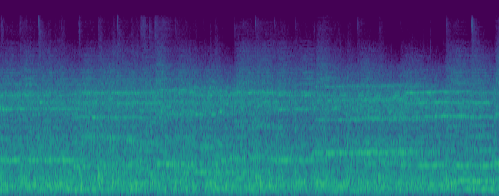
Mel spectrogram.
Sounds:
Music, Sound effect

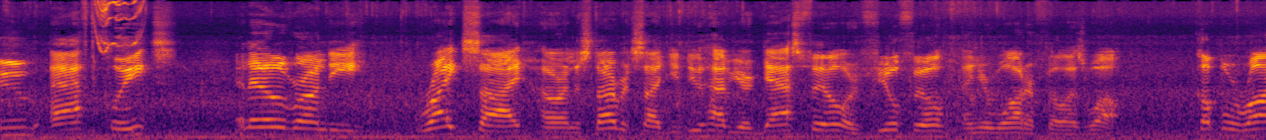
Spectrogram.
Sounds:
Speech

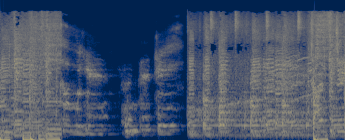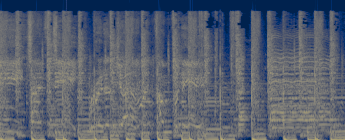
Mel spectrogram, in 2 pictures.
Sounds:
Music, Disco

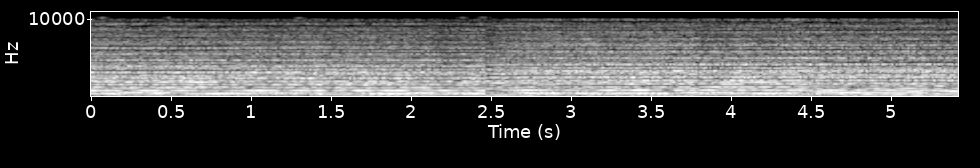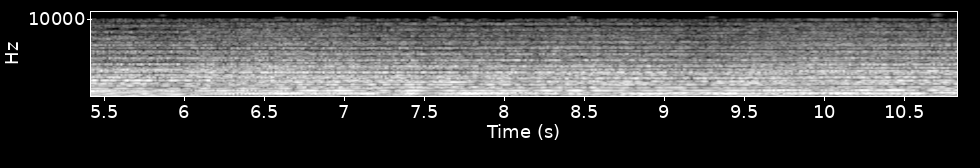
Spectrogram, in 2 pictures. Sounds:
Music

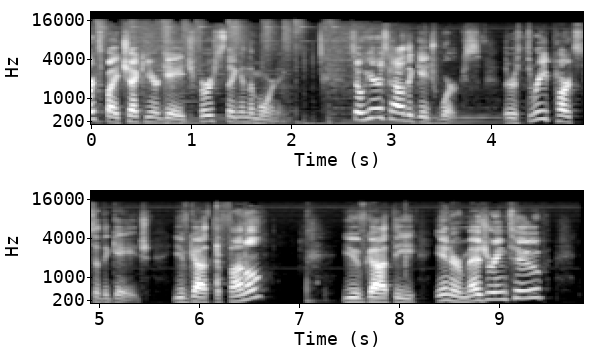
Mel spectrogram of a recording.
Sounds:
Music, Speech

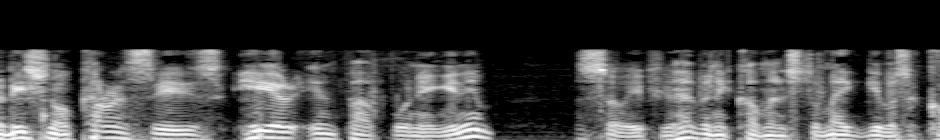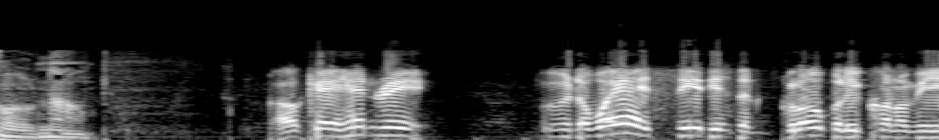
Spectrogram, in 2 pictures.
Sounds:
Speech

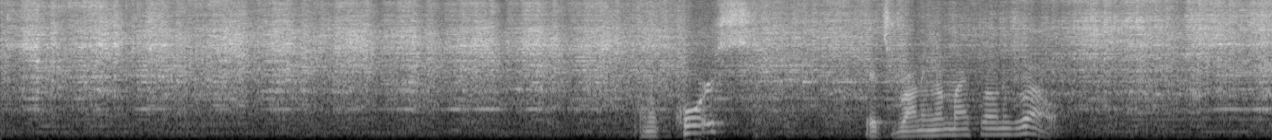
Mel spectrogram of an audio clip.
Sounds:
Speech, Music

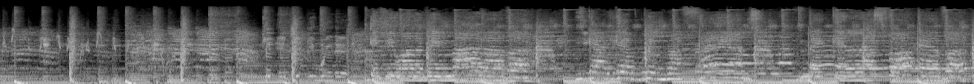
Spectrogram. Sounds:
Music

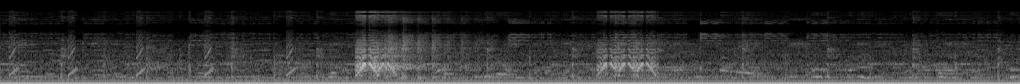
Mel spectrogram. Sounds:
Music

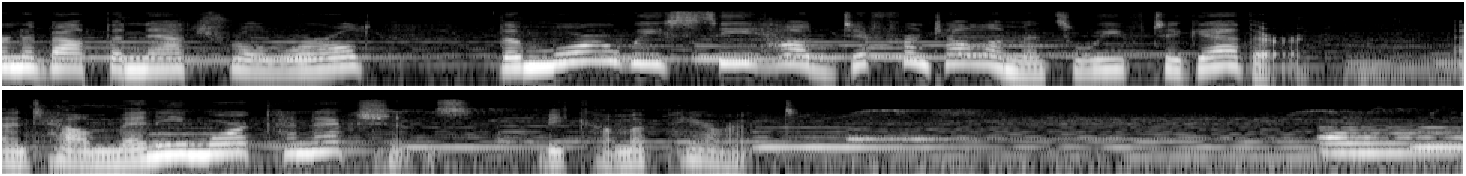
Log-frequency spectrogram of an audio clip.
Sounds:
Speech, Music

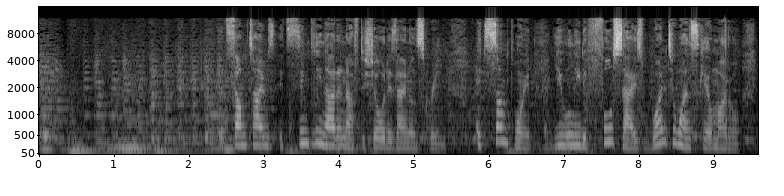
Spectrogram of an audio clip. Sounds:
Speech, Music

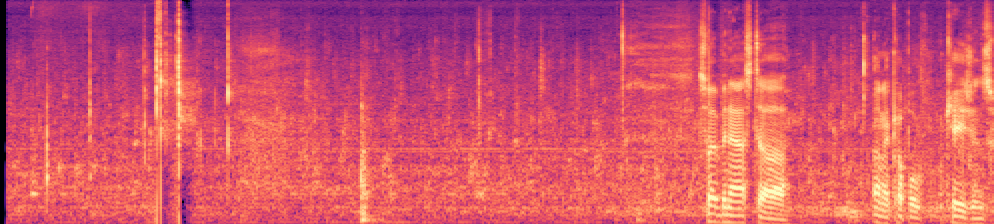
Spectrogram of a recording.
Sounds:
Water, faucet, Sink (filling or washing)

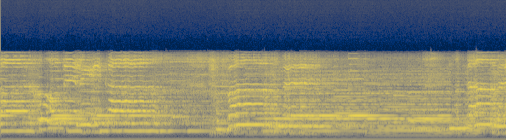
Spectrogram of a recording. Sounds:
Female singing, Music

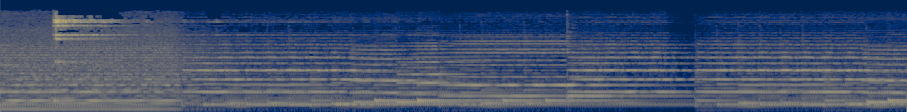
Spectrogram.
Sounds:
Christmas music, Christian music, Background music, Music

